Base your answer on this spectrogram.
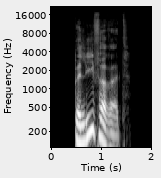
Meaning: second-person plural subjunctive I of beliefern
- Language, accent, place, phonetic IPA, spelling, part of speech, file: German, Germany, Berlin, [bəˈliːfəʁət], belieferet, verb, De-belieferet.ogg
